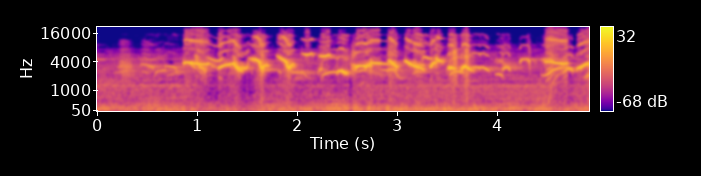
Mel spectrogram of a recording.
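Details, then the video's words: Oriental magpie-robins, a territorial species, squabbling in song: loud rapid streams of high sweet whistles and buzzy chatter, several birds overlapping, with a faint steady low hum. "KACER RIBUT"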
